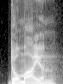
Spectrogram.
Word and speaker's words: Dolmayan: John, how do you pronounce his name? Dolmayan.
